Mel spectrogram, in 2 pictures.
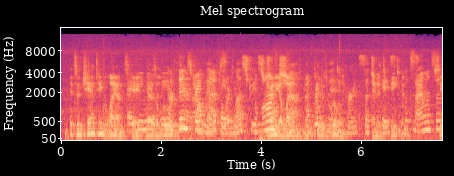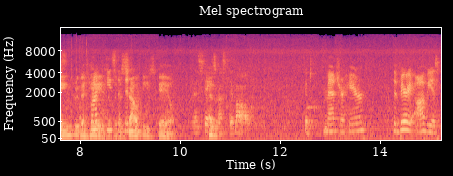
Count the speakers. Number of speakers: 4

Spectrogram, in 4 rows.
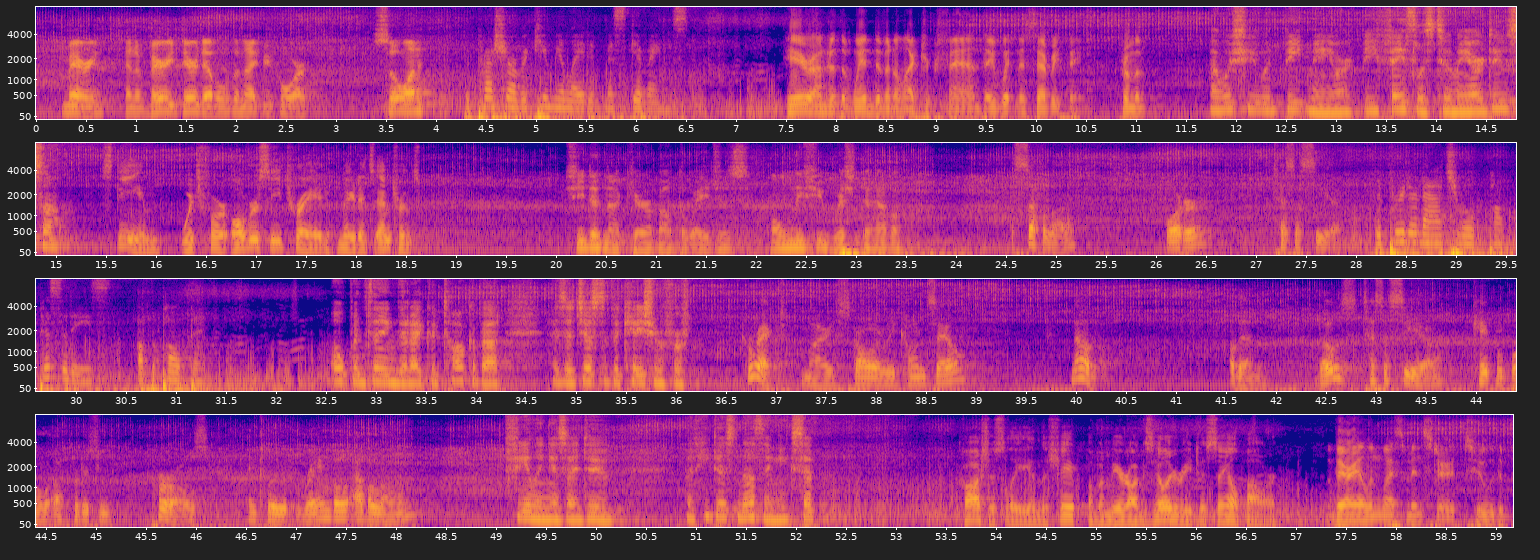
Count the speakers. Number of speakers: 7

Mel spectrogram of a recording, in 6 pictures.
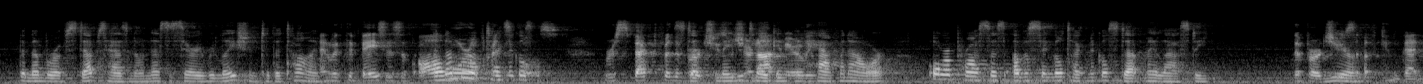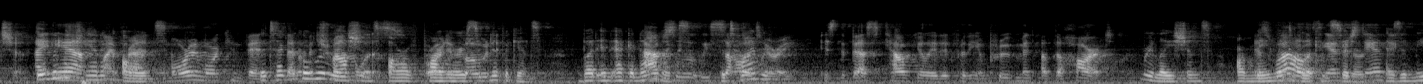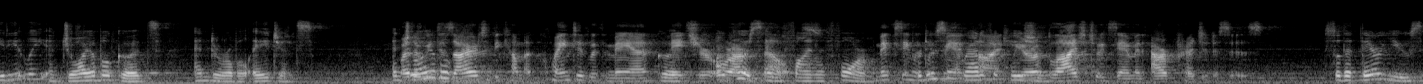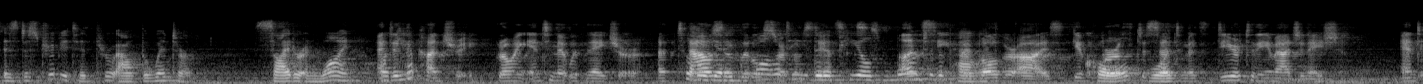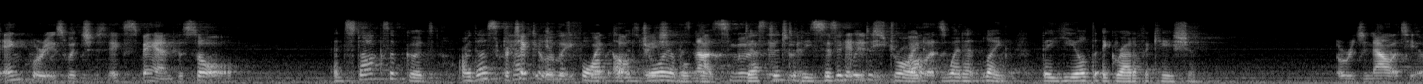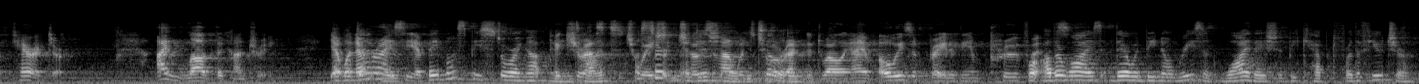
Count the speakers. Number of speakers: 2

